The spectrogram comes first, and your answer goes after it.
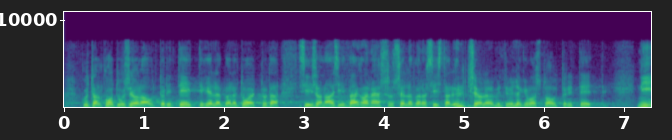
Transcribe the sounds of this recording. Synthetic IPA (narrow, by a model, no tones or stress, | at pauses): kujt̪ɑlko̞d̪use̞jo̞leɑwt̪ːˑo̞ɾit̪ːe̞ːt̪ˑːike̞lːepeɑlet̪o̞e̞t̪ːˑud̪ɑsiːso̞nɑsʲivæɡ̥ɑnæsːusse̞lːepæɾɑst̪siːst̪ɑlylt̪sejolemit̪ːˑemilːeɡivɑst̪uɑwt̪ːˑo̞ɾit̪ːe̞ːt̪ːˑi | niː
